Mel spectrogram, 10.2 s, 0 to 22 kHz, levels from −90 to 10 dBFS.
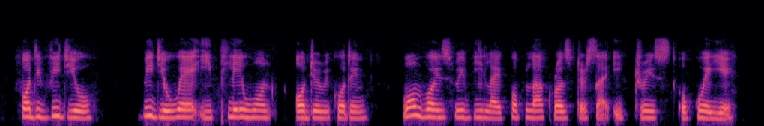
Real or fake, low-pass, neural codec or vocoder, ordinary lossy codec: fake; 7.2 kHz; vocoder, 22.05 kHz, 80 mel bands, WaveNeXt; none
